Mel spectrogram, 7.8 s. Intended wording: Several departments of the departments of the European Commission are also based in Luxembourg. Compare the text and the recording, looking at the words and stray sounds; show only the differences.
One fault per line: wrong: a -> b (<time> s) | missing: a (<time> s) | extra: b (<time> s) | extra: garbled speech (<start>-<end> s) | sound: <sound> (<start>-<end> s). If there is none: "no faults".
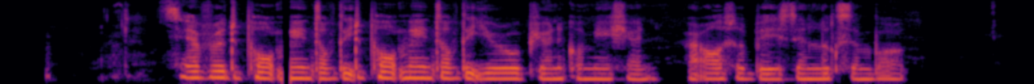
sound: dropout (2.1-2.2 s)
